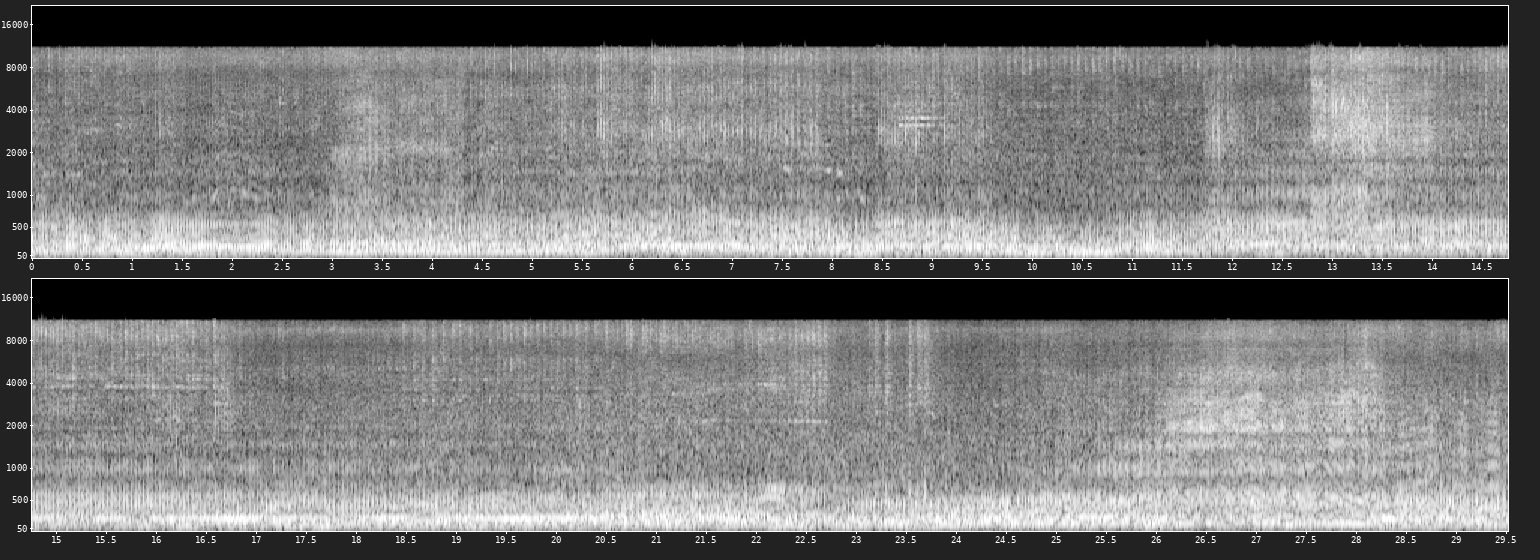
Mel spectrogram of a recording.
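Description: Modified Yamaha Vixion motorcycle's single-cylinder four-stroke engine running at low revs as it is ridden slowly, the pitch rising briefly a few times.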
